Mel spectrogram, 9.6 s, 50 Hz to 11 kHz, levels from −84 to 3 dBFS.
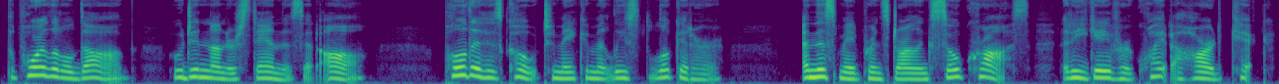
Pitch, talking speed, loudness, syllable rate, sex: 220 Hz, 230 wpm, -19 LUFS, 5.6 syllables/s, female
